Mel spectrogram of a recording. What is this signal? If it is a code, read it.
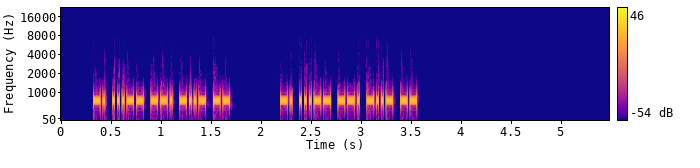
Morse code, heard as a keyed tone, about 53 wpm, 700 Hz. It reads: N3GXM N3GXM
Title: USA Call Signs - 5 Characters - Repeated 2x - 50wpm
